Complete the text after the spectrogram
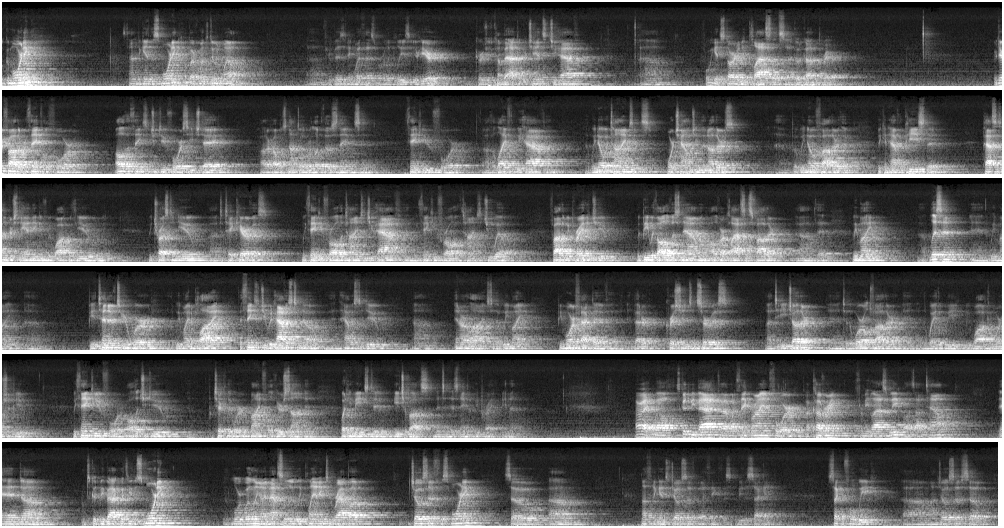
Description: Service Type: Sunday Morning Bible Class Topics: Fear , Hatred , Jealousy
